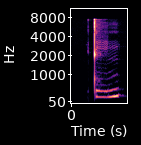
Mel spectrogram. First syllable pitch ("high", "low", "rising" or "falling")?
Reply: rising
